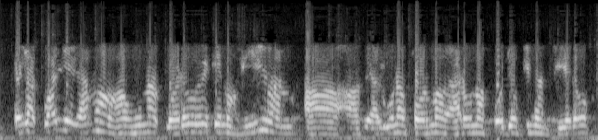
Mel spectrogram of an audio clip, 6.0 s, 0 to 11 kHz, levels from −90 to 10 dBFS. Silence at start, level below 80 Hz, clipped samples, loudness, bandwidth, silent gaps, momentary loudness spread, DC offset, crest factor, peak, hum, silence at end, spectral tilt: 0.15 s; -40 dBFS; 0.9%; -11 LUFS; 8.2 kHz; none; 3 LU; under 0.1%; 10 dB; 0 dBFS; none; 0 s; -7.5 dB/octave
